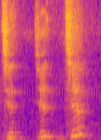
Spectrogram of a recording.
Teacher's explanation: 센 입천장이 혀 바닥이 붙는 즈. 근데 즈 소리를 내보면 막았다가 조금만 열어주는 즈 파찰.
